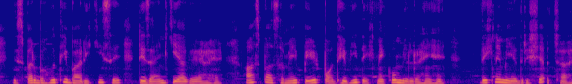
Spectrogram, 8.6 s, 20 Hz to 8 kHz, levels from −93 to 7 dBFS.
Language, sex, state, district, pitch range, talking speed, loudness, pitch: Hindi, female, Bihar, Kishanganj, 165-215 Hz, 175 wpm, -37 LUFS, 185 Hz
